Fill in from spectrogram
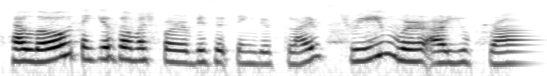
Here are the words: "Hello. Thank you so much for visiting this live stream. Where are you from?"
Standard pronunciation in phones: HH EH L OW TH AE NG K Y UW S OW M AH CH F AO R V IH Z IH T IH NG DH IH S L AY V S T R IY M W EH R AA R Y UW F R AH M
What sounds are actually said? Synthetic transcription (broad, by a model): HH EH L OW T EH NG K Y UW S OW M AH CH F AO R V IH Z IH T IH NG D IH S L AY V S T R IY M W EH R AA R Y UW F R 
